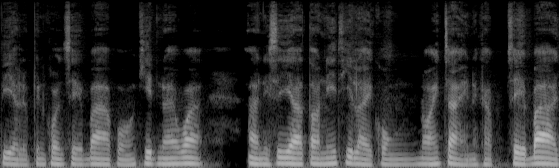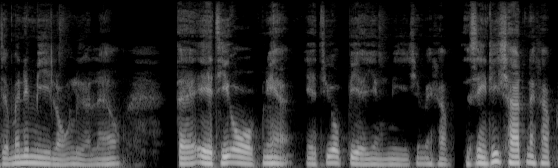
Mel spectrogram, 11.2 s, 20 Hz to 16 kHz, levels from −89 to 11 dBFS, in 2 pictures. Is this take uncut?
no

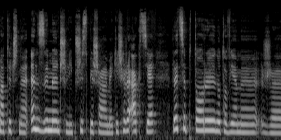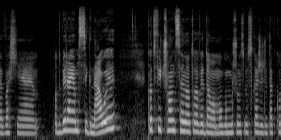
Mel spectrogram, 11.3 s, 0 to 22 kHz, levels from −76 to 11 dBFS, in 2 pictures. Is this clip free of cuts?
yes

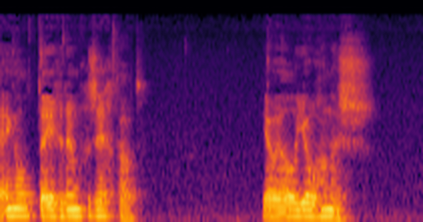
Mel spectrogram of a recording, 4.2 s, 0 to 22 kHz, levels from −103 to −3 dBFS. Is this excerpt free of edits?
yes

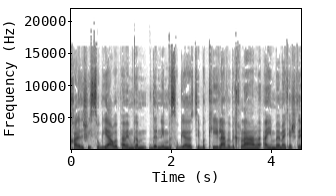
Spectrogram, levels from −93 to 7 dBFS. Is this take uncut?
yes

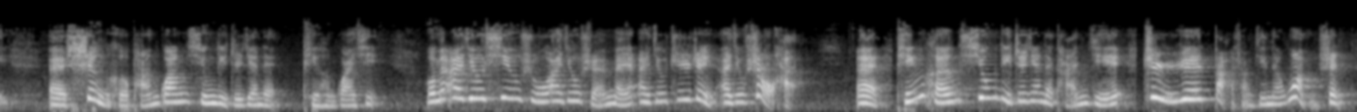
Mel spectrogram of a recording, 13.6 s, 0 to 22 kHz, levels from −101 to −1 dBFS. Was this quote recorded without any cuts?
no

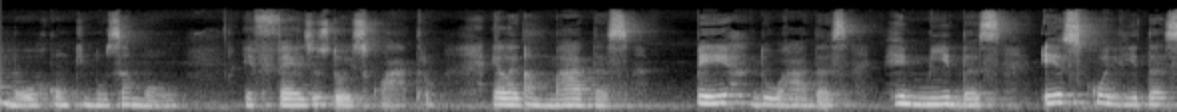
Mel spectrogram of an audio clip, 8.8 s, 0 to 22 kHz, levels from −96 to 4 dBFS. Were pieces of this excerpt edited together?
yes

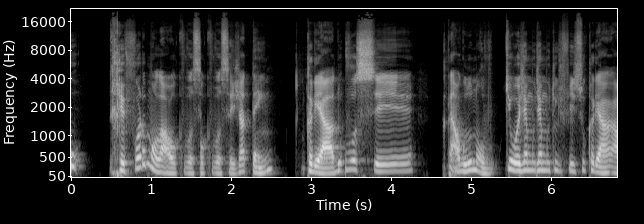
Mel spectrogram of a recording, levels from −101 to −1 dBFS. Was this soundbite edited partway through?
yes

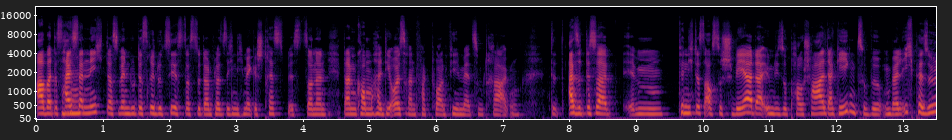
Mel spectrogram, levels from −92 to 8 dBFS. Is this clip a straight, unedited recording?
yes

